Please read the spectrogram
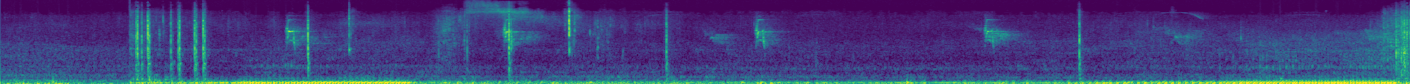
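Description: A steady low rumble with scattered small clicks and knocks, and a few short high bird chirps.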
